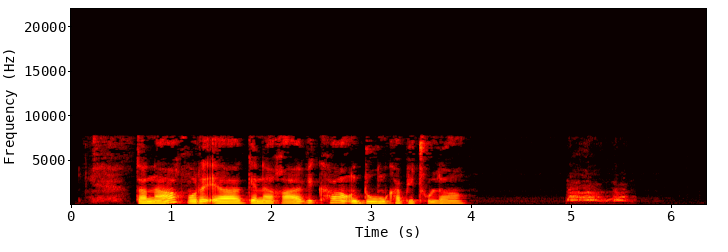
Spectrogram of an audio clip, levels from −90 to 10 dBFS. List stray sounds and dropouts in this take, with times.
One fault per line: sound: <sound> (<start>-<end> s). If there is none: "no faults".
sound: bark (4.9-5.7 s)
